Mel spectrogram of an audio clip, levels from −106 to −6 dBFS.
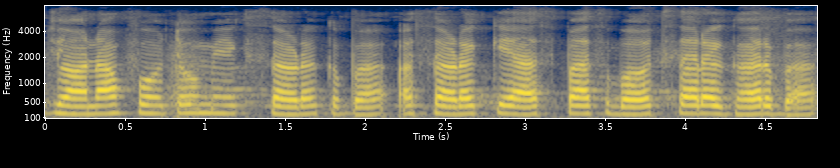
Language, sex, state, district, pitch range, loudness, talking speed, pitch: Bhojpuri, female, Bihar, East Champaran, 195-210 Hz, -15 LUFS, 175 wpm, 205 Hz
